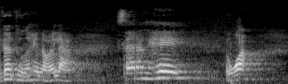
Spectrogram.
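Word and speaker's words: 사랑해: Nhưng mà các bạn có biết là cái từ saranghae đấy là viết là e hay ê không ạ? Nó lại viết là e đấy ạ. Thế nhưng mà người ta lại đọc là ê.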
